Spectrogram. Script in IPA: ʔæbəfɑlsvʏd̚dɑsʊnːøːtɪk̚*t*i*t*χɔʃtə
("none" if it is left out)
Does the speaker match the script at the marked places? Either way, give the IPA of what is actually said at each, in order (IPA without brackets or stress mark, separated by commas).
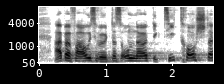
t͡s, t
